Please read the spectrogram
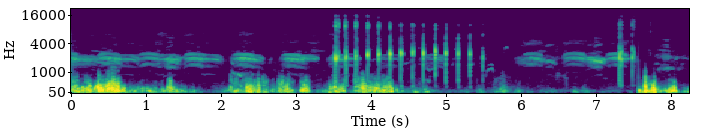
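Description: Grey francolins calling: harsh, arched notes repeated about twice a second, with a fast run of sharp ticks in the middle and low rumbling noise underneath.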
